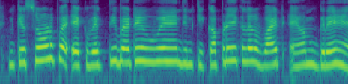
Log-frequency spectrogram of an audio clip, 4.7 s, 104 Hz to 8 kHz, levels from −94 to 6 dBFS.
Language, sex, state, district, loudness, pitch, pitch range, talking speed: Hindi, female, Jharkhand, Garhwa, -14 LUFS, 315 Hz, 285-340 Hz, 195 wpm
